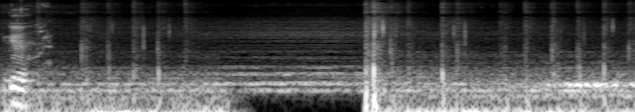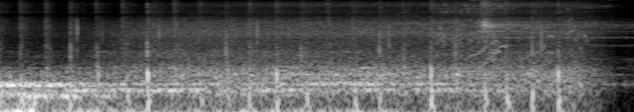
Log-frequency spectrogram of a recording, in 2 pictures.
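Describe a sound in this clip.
Quick footsteps patter over grass and soil.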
